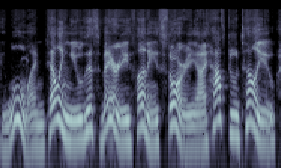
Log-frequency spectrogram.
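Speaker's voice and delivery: mock spooky monster with swooping pitch; sing-song little monster impression. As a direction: imitate a kid's monster voice, pitch rising and dipping. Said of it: "sound like a little monster".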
